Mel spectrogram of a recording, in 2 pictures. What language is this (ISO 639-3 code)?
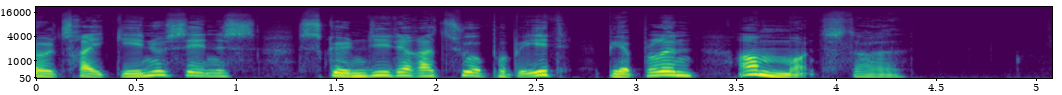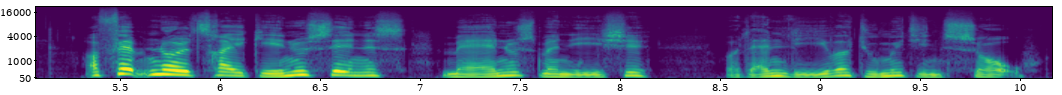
dan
